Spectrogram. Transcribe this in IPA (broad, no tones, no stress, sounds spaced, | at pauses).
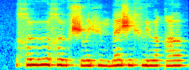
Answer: χ ɯː χ ɯː x ʃ u ɪ̯ fʲ u m b ɛ ʃ i x lʲ ɯː q ʌ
